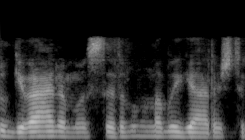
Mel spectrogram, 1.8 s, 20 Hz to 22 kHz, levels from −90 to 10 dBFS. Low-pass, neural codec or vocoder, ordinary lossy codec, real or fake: 7.2 kHz; codec, 24 kHz, 0.9 kbps, WavTokenizer, medium speech release version 1; Opus, 64 kbps; fake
